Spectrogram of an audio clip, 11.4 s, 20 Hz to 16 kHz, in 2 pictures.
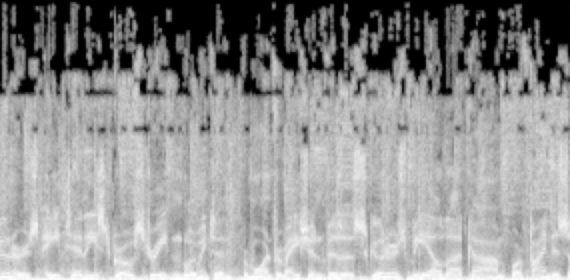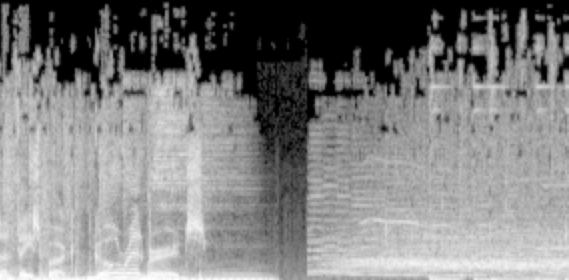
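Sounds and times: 
speech: 0.2s - 7.8s
big crowd roaring and cheering: 8.9s - 11.3s.

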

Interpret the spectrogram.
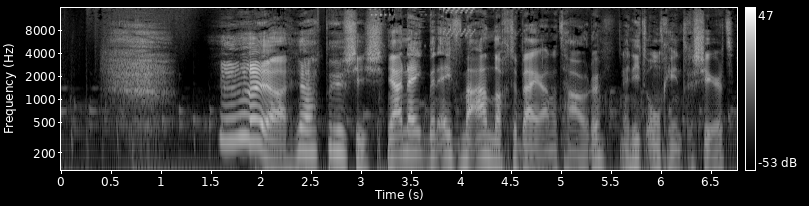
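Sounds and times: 
human yawn: 0.4s - 2.0s
speech: 1.6s - 6.7s.

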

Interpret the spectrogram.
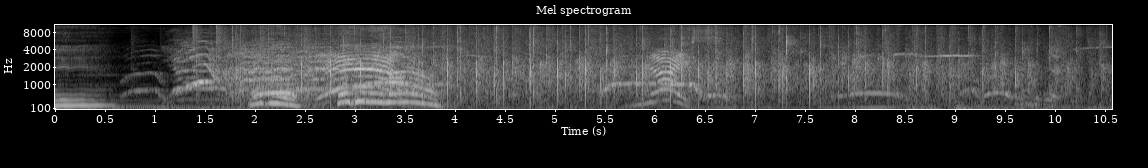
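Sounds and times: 
crowd applauding: 1.0s - 10.5s
sharp whistles: 3.9s - 4.6s, 7.8s - 10.5s.

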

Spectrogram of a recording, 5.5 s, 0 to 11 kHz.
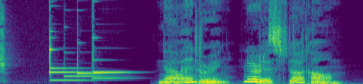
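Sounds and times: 
bright bell chimes: 0.8s - 2.2s
speech: 2.4s - 5.2s.

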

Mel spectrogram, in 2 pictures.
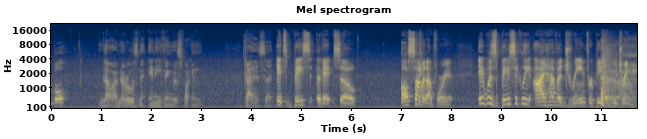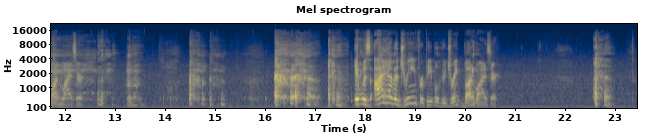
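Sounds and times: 
speech: 1.0s - 3.1s, 3.9s - 6.2s, 7.0s - 13.4s, 17.8s - 20.8s, 22.8s - 23.0s
harsh coughing fit: 11.0s - 13.6s, 14.5s - 15.3s, 16.2s - 17.8s, 22.6s - 23.0s.

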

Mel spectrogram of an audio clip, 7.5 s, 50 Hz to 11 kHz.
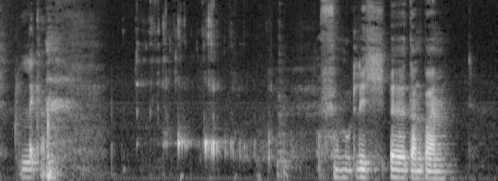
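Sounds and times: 
speech: 0.3s - 1.1s, 5.0s - 6.8s
wheat beer pouring into a glass: 2.0s - 4.5s.

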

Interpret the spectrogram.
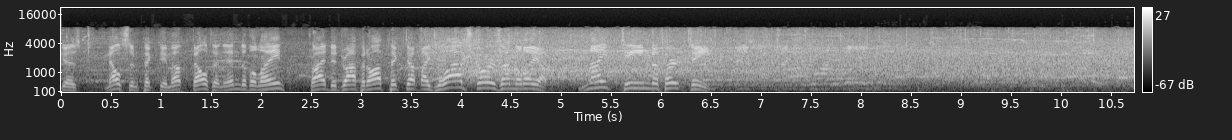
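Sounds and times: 
speech: 0.0s - 6.6s
large basketball arena crowd roaring and cheering: 3.4s - 10.7s.

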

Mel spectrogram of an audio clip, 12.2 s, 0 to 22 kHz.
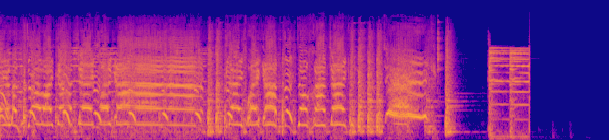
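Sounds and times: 
excited shouting voices: 0.0s - 8.7s
loud sustained bell sound effect: 9.8s - 10.6s.

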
